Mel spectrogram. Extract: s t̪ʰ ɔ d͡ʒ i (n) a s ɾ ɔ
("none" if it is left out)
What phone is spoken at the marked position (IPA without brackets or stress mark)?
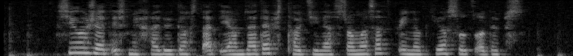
n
